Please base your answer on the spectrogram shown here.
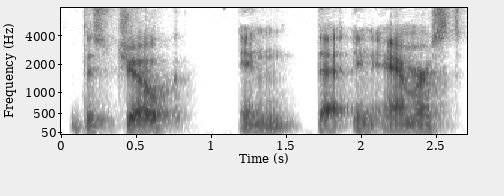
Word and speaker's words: Amherst: And we we like to have this this joke in that in Ammerst only the H is silent um for us for us locals.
